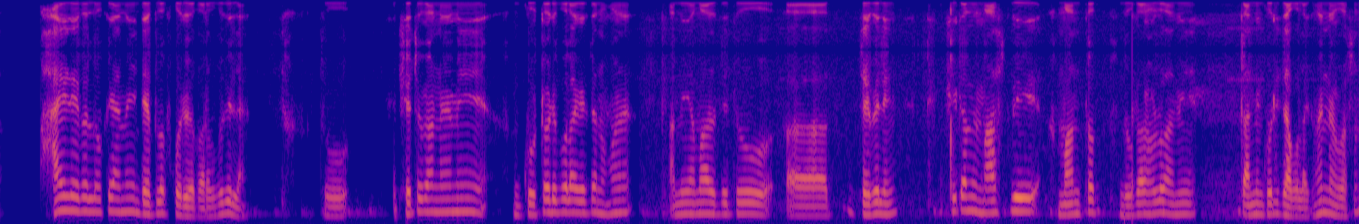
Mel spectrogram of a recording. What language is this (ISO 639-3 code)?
asm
